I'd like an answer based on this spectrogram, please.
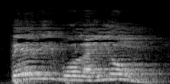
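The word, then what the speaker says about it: περιβόλαιον: de Corintios, capítulo 11, es la palabra griega peribolaión, así se pronuncia, y quiere decir algo lanzado alrededor de uno: manto, velo y vestido.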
